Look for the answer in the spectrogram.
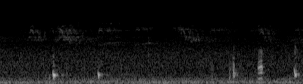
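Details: Rooster telling hens he has found food: soft, low, evenly spaced clucks, about five short notes over three seconds, separated by quiet gaps, with faint background bird chirps.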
